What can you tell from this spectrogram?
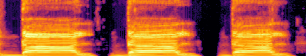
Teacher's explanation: জিভের আগাটা দাঁতের গড়ায় উপরের দাঁতের গড়ায় লেগে শক্ত হয়ে আর পাতলা হচ্ছে দাল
